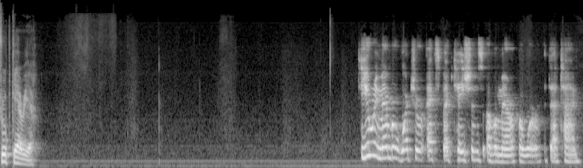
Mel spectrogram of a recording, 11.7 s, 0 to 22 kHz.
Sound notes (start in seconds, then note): 1.0 pauses 6 seconds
